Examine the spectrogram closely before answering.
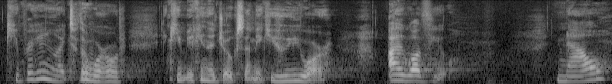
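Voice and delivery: normal talking voice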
